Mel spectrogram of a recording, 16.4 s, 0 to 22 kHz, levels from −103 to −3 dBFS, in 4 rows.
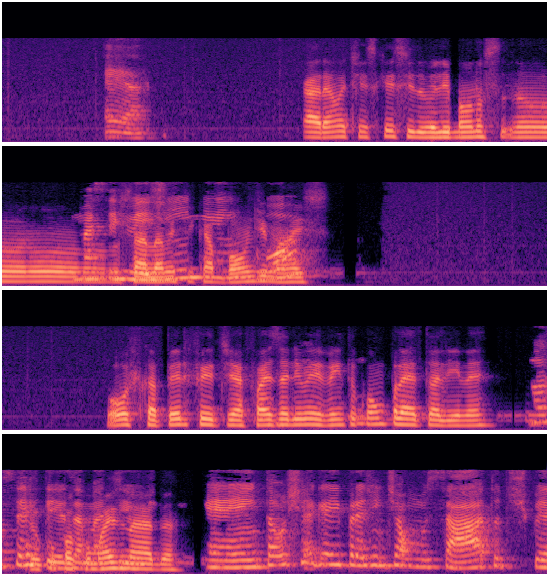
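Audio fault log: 3.44–4.30 s and 6.72–6.94 s, background gated by the echo canceller: room sound ducks by about 15 and about 17 dB respectively, briefly, while the canceller clamps the microphone against loudspeaker output.
4.58–6.25 s and 10.07–13.83 s, speech suppressed in double talk: the talker dips in pieces, by roughly 15 then 25 dB, likely the canceller attenuating both sides during overlap.
6.39–6.82 s, 9.81–12.07 s and 13.62–13.72 s, echo leak: a faint copy trails the speech by 399 ms, around 30 dB down, likely residual loudspeaker pickup the canceller failed to remove.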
